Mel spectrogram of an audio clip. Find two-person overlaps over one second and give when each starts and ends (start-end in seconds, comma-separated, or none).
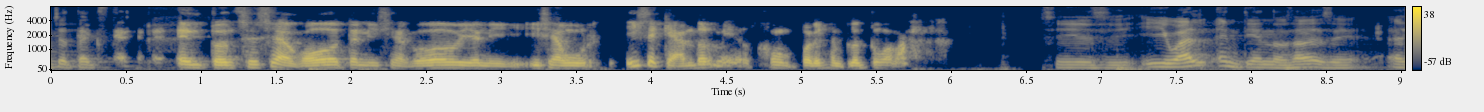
none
